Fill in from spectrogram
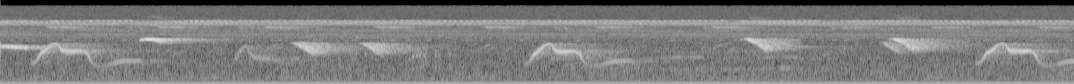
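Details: Common pauraque (bacurau) singing at sunset: repeated whistled notes that rise sharply, then slide down in an S-shaped curve, about four in five seconds, among other callers' falling buzzy sweeps and a steady high insect hum.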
